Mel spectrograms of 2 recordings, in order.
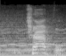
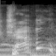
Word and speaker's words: Chappell: How the do you pronounce her name? Chapel. It's Chapel.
